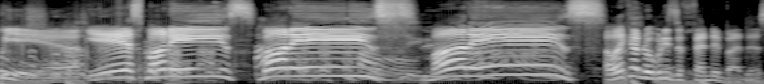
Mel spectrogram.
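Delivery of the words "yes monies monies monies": slow, stretched gleeful cheer; sing-song monies. Real, not acted. Streamer cheering monies, slow and gleeful. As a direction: drag out each monies.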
